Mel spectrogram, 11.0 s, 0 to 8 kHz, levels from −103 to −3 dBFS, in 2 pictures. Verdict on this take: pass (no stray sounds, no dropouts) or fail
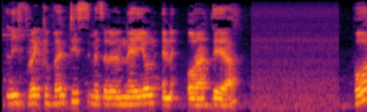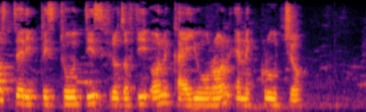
pass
